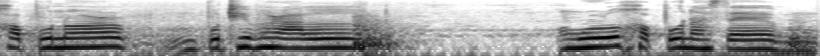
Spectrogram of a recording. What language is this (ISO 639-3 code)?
asm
